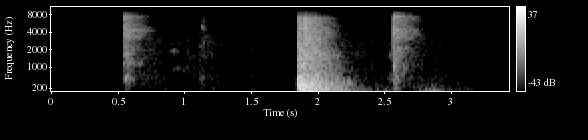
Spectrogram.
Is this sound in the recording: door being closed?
yes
